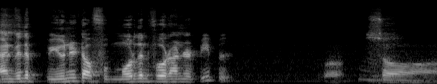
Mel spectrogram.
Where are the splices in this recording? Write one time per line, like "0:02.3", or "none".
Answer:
none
